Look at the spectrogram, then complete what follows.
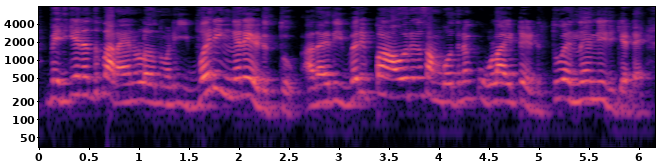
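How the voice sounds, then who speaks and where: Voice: medium pitch, animated, fast talker. A reaction video host with a Kerala accent, giving opinionated, repetitive casual commentary.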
